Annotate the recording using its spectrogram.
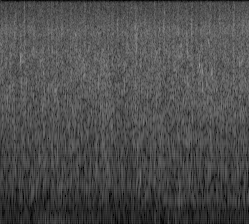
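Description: Steady trickle of water running over the rocks of a small koi-pond waterfall.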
